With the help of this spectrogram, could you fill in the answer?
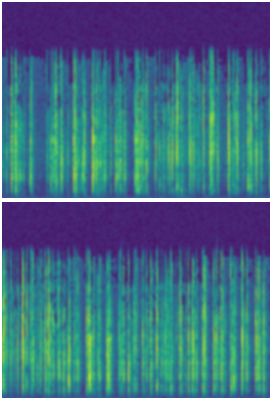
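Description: Long nails tap fast on a clear plastic, gel-filled panda-shaped ice pack standing on a microphone. The result is a rapid, uneven run of crisp, bright plastic clicks with almost no low end, each dying away almost instantly.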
